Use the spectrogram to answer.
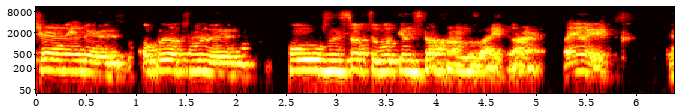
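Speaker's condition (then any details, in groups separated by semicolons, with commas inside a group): Cerebral palsy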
